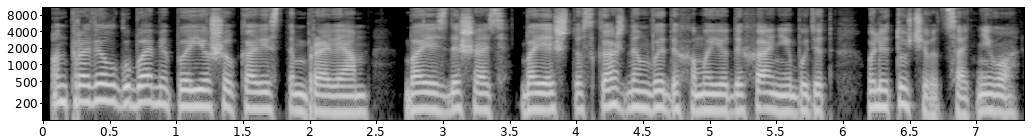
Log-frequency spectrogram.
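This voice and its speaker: A narrator reading an audiobook in an intimate, unhurried way. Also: mid-range voice, clean tone, no room sound, studio quality.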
